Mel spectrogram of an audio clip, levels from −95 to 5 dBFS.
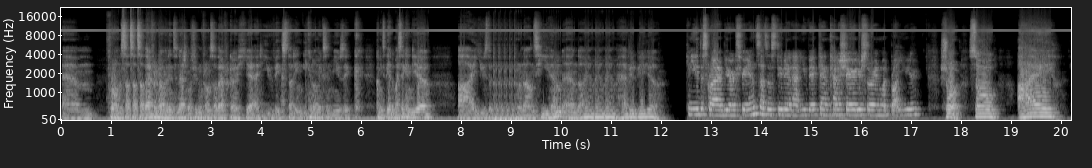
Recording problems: off-mic speech; far
distortion; slight; 5% of the sound clipped
room echo; very slight; dies away in 0.2 s
high-pitched whine; noticeable; throughout; 9.5 kHz, 15 dB below the speech
audio stuttering; at 1.5 s, at 8.5 s and at 10 s
uneven, jittery; strongly; from 6.5 to 19 s

